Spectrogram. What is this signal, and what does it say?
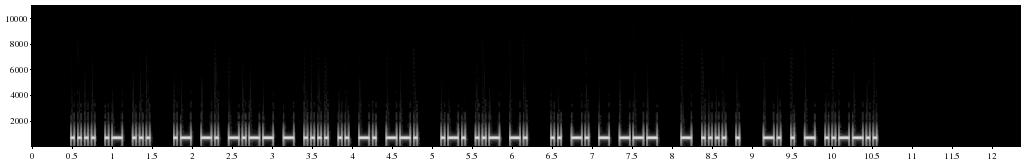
Morse code, heard as a keyed tone, about 28 wpm, 700 Hz. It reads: HAS ANYTHING RUN INTO THE NET?
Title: Sentences from Top 1400 Words 28wpm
